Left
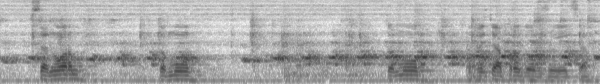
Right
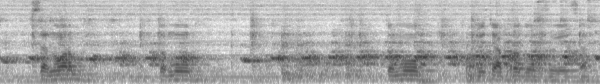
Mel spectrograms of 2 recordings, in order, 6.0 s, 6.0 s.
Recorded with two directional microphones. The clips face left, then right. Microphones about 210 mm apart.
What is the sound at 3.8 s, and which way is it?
Speech, 10° right (ahead or behind).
